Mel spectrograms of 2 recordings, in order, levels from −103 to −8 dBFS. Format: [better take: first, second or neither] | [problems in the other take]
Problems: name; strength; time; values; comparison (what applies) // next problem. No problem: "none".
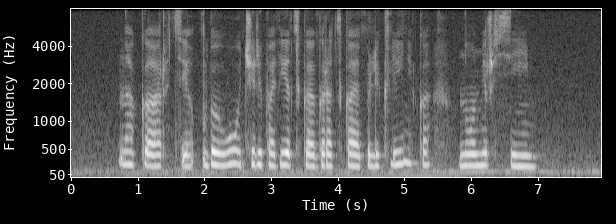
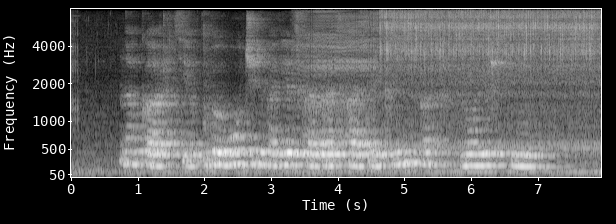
first | background sound (Sink (filling or washing) / Water tap, faucet); 14 dB below the speech // room echo; dies away in 1.2 s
